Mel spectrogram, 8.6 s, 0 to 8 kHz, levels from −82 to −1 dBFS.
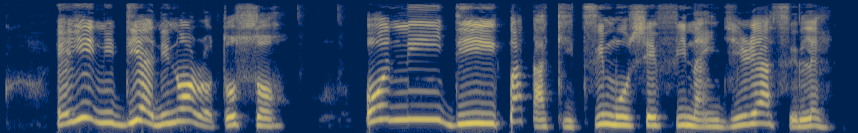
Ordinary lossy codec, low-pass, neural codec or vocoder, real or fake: MP3, 64 kbps; 7.2 kHz; none; real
